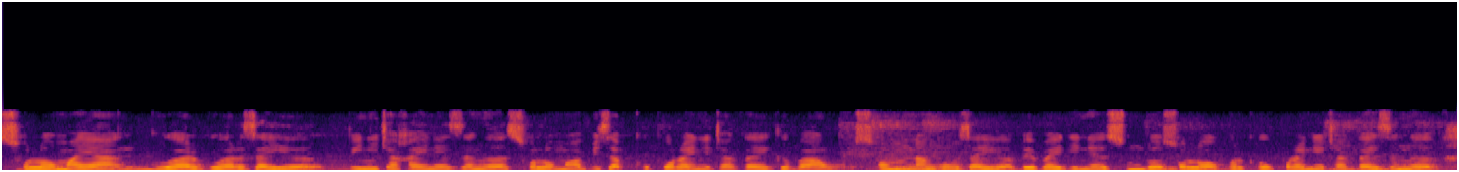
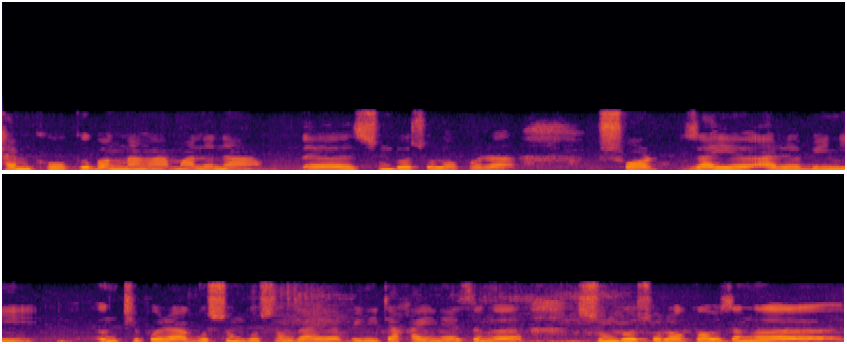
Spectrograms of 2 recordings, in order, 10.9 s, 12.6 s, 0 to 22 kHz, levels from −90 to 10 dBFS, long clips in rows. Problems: low volume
